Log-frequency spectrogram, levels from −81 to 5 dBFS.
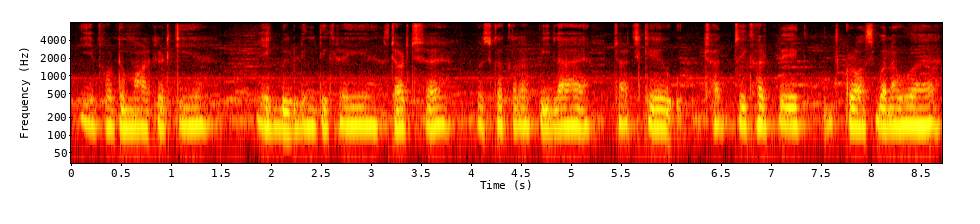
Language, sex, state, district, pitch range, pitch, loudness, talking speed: Hindi, male, West Bengal, Purulia, 140-155 Hz, 145 Hz, -25 LUFS, 185 wpm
